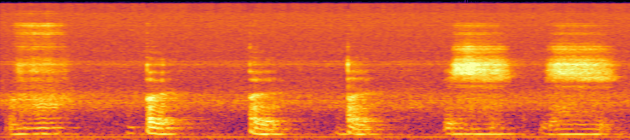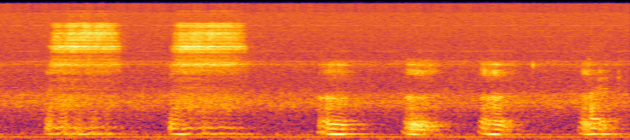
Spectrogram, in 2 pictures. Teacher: Se você puser a mão na garganta e produzir esses sons, você vai perceber que eles vibram a garganta. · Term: som sonoro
